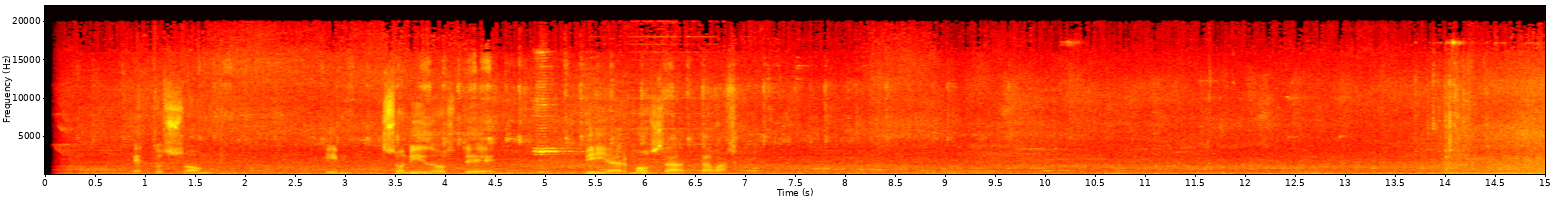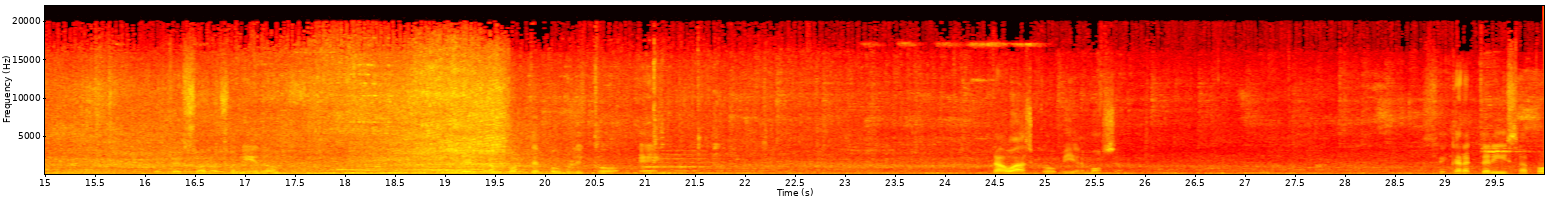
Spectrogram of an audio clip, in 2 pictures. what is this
Soundscapes > Urban
Soundwalk from Parque Juárez to Parque Los Pajaritos (Villahermosa, Tabasco) / Caminata Sonora del Parque Juárez al Parque Los Pajaritos (Villahermosa, Tabasco)
It captures the urban soundscape between two parks in Villahermosa, Tabasco (Mexico): from the central and busy Parque Juárez to Parque Los Pajaritos. The recording features street ambience, traffic, voices, birds, and the transition from a noisy urban area to a quieter, green space. Captura el paisaje sonoro urbano entre dos parques de Villahermosa, Tabasco: del concurrido Parque Juárez al Parque Los Pajaritos. Se escuchan sonidos de la calle, tráfico, voces, aves y una transición sonora entre lo urbano y lo natural.
ambient, archivosonoro, binaural, birds, city, environment, field-recording, latinamerica, Mexico, nature, recording, sounds, soundscape, soundwalk, street, students, Tabasco, traffic, urban, urbanenvironment, urbanexploration, villahermosa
